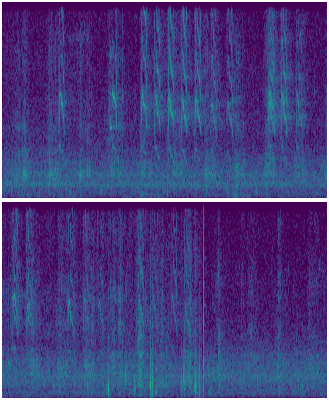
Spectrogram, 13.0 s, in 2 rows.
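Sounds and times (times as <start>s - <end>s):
bird chirping: 2.1s - 10.5s.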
